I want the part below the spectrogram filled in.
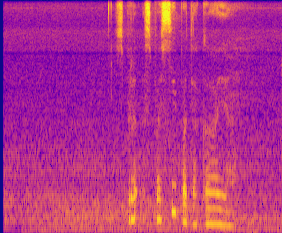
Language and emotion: Russian, sad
